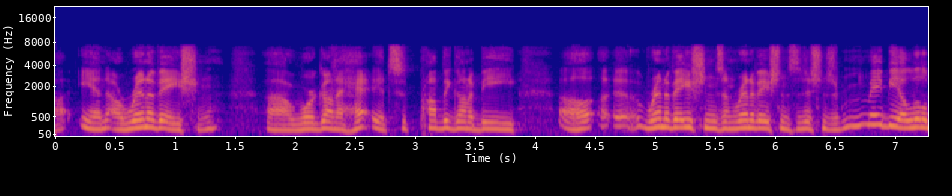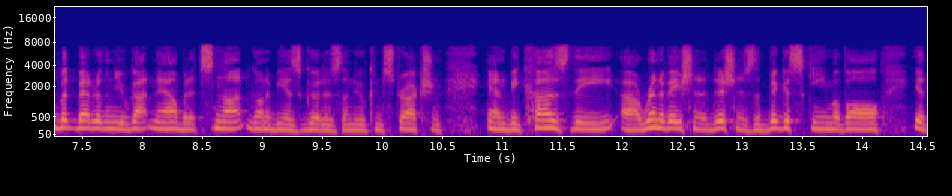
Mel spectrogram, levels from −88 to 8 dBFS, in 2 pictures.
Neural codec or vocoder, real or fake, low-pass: none; real; 7.2 kHz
